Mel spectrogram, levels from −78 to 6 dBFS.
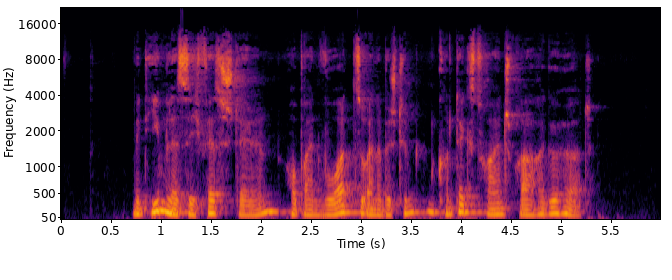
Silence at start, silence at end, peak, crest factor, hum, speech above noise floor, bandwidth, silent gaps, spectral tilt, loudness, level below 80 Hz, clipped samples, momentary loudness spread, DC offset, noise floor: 0.7 s; 0.7 s; 0 dBFS; 18 dB; none; 43 dB; 15 kHz; none; -4 dB/octave; -16 LUFS; -44 dBFS; under 0.1%; 10 LU; under 0.1%; -59 dBFS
